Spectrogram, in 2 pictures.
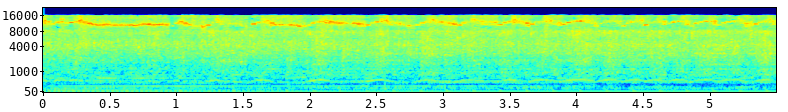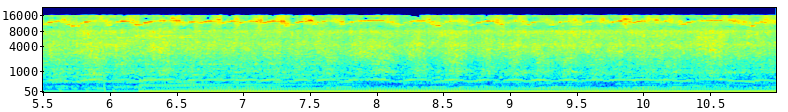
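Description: An electric angle grinder grinding a steel file's blade, its whine wavering up and down a few times a second as the disc is pressed and rocked over the steel. A low hum grows louder about six seconds in.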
